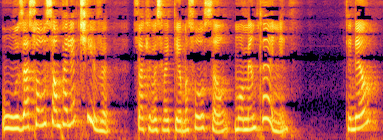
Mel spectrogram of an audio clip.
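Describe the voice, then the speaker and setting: A detox coach with a Brazilian Portuguese accent hosts a live stream, recorded close-up on a phone. Her voice is a little high and darkish in tone, expressive and moderately paced, as she answers viewer comments chattily and persuasively with frequent fillers.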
